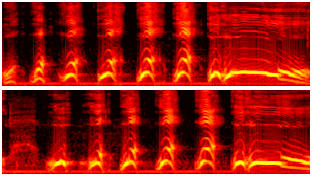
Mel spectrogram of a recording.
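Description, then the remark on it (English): A barred owl's excited, monkey-like calling: a rapid run of loud, rising-and-falling hoots broken by drawn-out wavering cries, clear over a faint steady hum. “And when they're really excited, they make a lot of monkey call. To me, it sounds like a bunch of monkeys.”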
